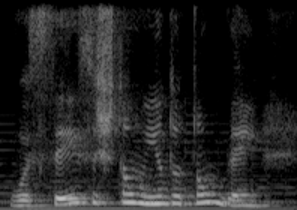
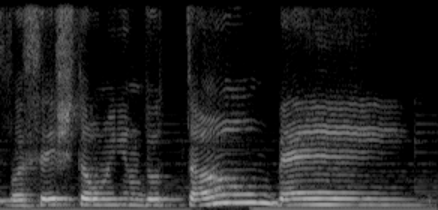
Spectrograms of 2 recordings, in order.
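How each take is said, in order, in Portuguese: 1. É dito com um tom simples e neutro. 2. É dito com um tom irônico, de zombaria. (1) "A frase é" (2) "o meu timbre de voz, a ironia da minha"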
